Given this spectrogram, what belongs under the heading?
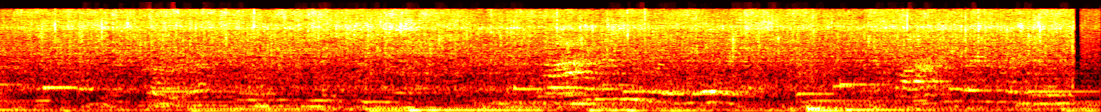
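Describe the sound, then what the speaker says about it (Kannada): Corn rice with grated coconut frying in a pan, giving a steady, close sizzle with occasional stirring scrapes, continuous throughout and without voices. "ಇದನ್ನು ಸ್ವಲ್ಪ ಹುರ್ಕೊಂಡು"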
